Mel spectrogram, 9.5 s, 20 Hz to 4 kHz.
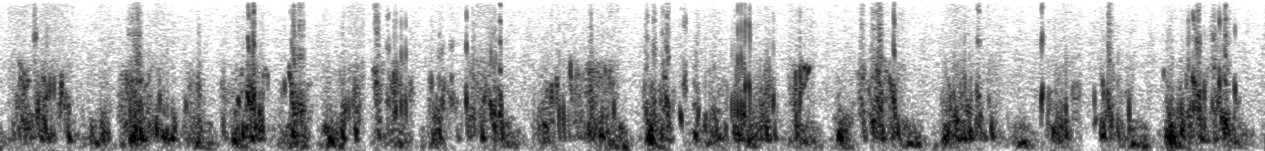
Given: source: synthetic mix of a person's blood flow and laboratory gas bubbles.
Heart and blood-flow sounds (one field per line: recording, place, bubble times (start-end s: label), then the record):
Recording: Doppler ultrasound of blood flow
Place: precordium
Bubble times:
0.05-0.57 s: bubbles
0.65-0.84 s: bubbles
0.87-1.54 s: bubbles
1.64-2.04 s: bubbles
2.10-2.35 s: bubbles
2.41-2.48 s: bubbles
2.52-2.73 s: bubbles
2.79-3.11 s: bubbles
3.21-3.81 s: bubbles
3.98-4.69 s: bubbles
4.81-5.16 s: bubbles
5.19-5.87 s: bubbles
5.89-6.10 s: bubbles
6.30-6.37 s: bubbles
6.42-6.78 s: bubbles
7.07-7.52 s: bubbles
7.79-8.11 s: bubbles
8.19-8.50 s: bubbles
8.60-8.62 s: bubbles
8.70-9.30 s: bubbles
9.48-9.50 s: bubbles
From the record:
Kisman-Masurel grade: 342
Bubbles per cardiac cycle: rolling drumbeat, 9 or more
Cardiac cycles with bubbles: 100%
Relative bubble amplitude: moderate (0.250 to 0.450)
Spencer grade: 3 (all of the cardiac periods contain showers or single bubble signals, but not dominating or overriding the cardiac motion signals)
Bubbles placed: anywhere in the cardiac cycle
